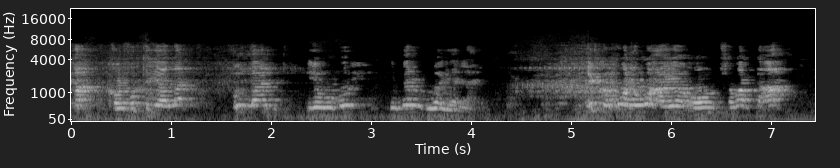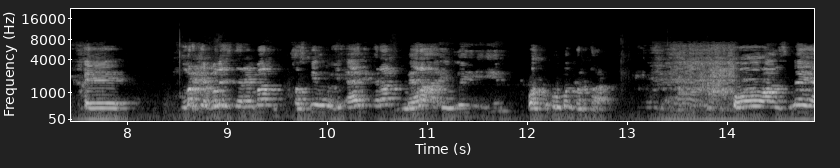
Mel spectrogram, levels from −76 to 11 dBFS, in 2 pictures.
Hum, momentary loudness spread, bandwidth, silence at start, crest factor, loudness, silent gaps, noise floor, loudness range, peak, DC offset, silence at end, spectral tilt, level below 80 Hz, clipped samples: none; 15 LU; 9.6 kHz; 0 s; 18 dB; -20 LUFS; none; -48 dBFS; 5 LU; -2 dBFS; under 0.1%; 0 s; -2.5 dB/octave; -46 dBFS; under 0.1%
